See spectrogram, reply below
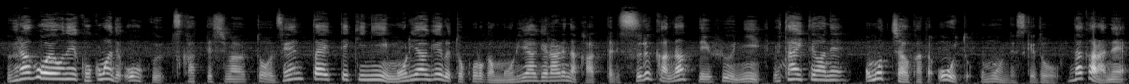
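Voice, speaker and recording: A man's voice: medium pitch, a bit bright, a little hiss or hum. A man working as a vocal trainer, giving effusive reaction commentary on a song. He breaks into exclamations between short analytic remarks. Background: faint song playing.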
